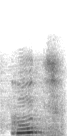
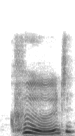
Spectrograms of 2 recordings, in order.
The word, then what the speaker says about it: could: Could. So instead of it sounding like could, like an oo sound, I want it to sound like an could.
